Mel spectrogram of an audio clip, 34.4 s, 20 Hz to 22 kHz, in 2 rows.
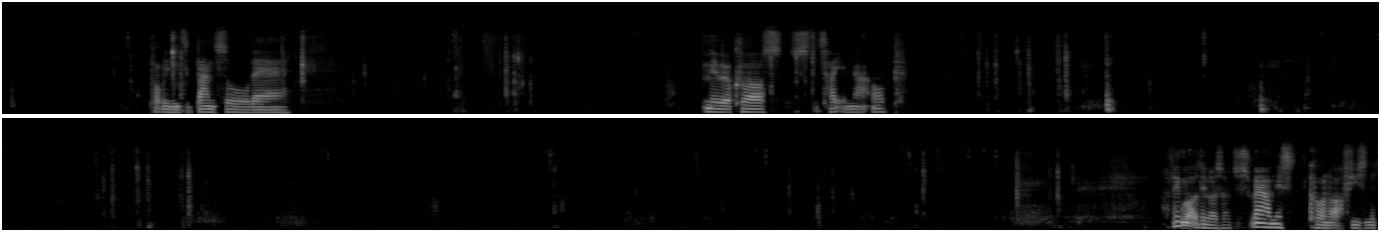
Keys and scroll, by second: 1.7 x, 3.4 ctrl+z, 4.3 x, 5.9-6.7 typing, 9.2-10.0 typing, 12.2-13.6 typing, 18.4-19.9 typing, 20.4 Tab, 25.1 Tab, 27.8 Tab, 30.2 u.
